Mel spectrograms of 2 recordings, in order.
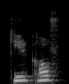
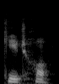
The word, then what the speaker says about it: Kirchhoff: apareció kidshot del cual se pronuncia en inglés kirkof o en alemán Keep hop en español Generalmente le decimos kirchhoff y se sobreentiende de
